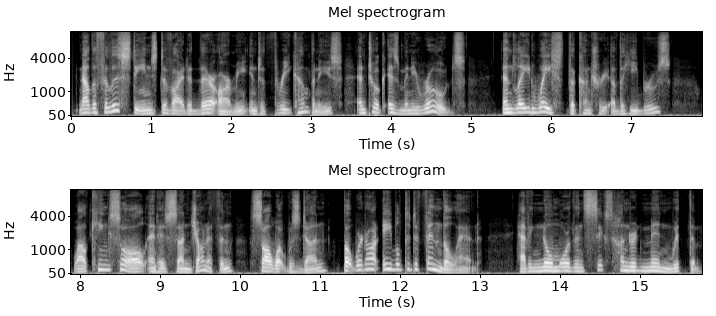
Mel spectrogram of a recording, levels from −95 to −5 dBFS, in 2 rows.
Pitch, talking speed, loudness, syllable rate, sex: 140 Hz, 190 wpm, -21 LUFS, 5.2 syllables/s, male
